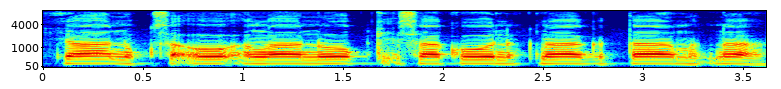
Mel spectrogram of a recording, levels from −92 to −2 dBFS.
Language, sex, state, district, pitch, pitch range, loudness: Garo, male, Meghalaya, South Garo Hills, 145 Hz, 145-150 Hz, -13 LUFS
